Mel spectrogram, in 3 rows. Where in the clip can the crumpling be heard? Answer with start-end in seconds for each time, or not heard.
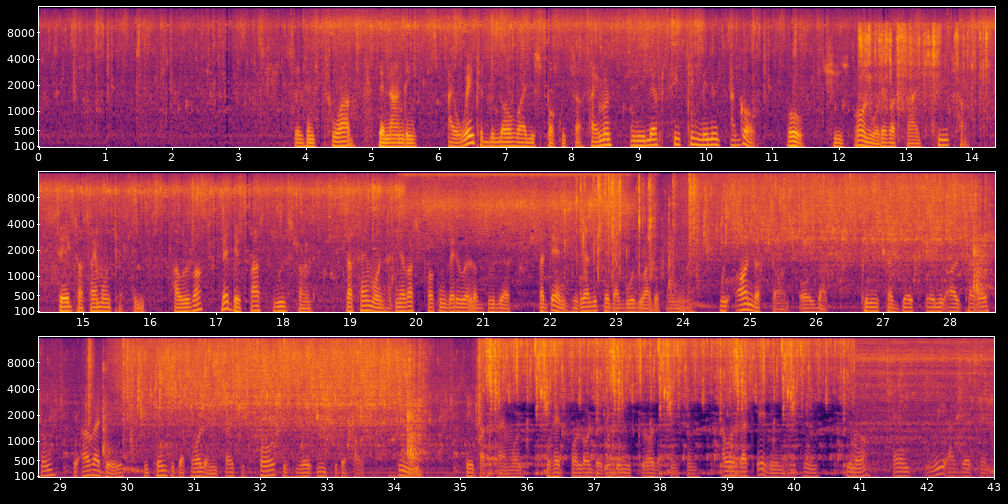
12.2-14.3, 22.2-24.2.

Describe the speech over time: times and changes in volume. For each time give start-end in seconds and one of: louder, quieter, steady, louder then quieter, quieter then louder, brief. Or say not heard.
3.7-42.9 quieter.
